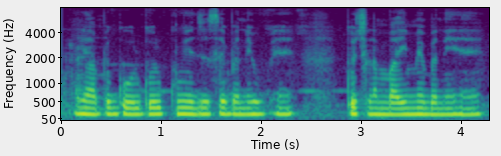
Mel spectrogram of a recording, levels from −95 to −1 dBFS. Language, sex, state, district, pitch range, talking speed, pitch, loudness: Hindi, female, Uttar Pradesh, Lalitpur, 165-170 Hz, 195 wpm, 165 Hz, -17 LUFS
